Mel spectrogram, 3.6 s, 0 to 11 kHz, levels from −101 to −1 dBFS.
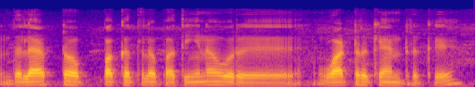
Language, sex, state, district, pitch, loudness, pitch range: Tamil, male, Tamil Nadu, Nilgiris, 105 Hz, -20 LUFS, 100-110 Hz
